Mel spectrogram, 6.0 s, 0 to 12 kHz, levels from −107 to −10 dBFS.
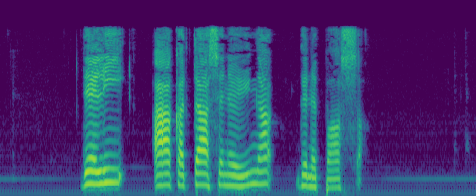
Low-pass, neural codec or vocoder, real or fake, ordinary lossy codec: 7.2 kHz; none; real; MP3, 64 kbps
